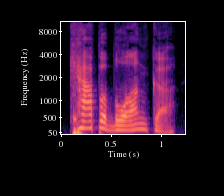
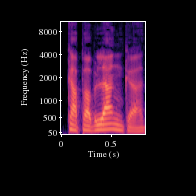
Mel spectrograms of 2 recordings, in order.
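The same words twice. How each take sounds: First: The name is said with English pronunciation. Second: The name is said with Spanish pronunciation. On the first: The speaker seems not to know Spanish. "dude, don't you speak Spanish?" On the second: The speaker seems to be showing off in English. "that's really jarring. Why? If you're speaking English, you don't need to do that"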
